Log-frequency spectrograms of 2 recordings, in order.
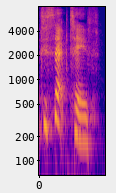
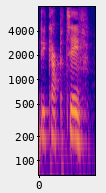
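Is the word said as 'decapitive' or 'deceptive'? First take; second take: deceptive; decapitive. First: It is said with three syllables, like 'deceptive'. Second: It is said with four syllables, like 'decapitive'. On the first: The speaker calls it right. "And it's deceptive" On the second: The speaker calls it wrong. "I'm there saying decapitive"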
